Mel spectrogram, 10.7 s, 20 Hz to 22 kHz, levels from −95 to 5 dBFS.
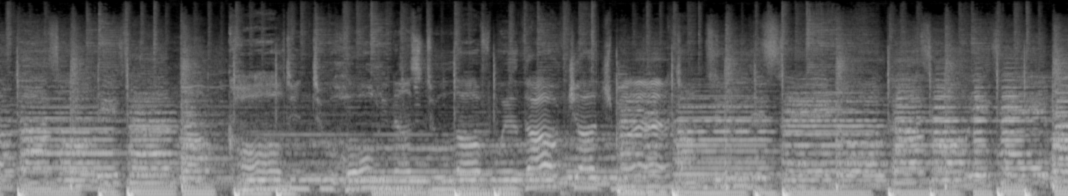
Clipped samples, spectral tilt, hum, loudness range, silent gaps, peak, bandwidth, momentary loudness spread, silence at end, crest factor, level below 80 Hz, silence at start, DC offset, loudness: under 0.1%; -5.5 dB/octave; none; 1 LU; none; -4 dBFS; over 20 kHz; 3 LU; 0 s; 14 dB; -24 dBFS; 0 s; under 0.1%; -21 LUFS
